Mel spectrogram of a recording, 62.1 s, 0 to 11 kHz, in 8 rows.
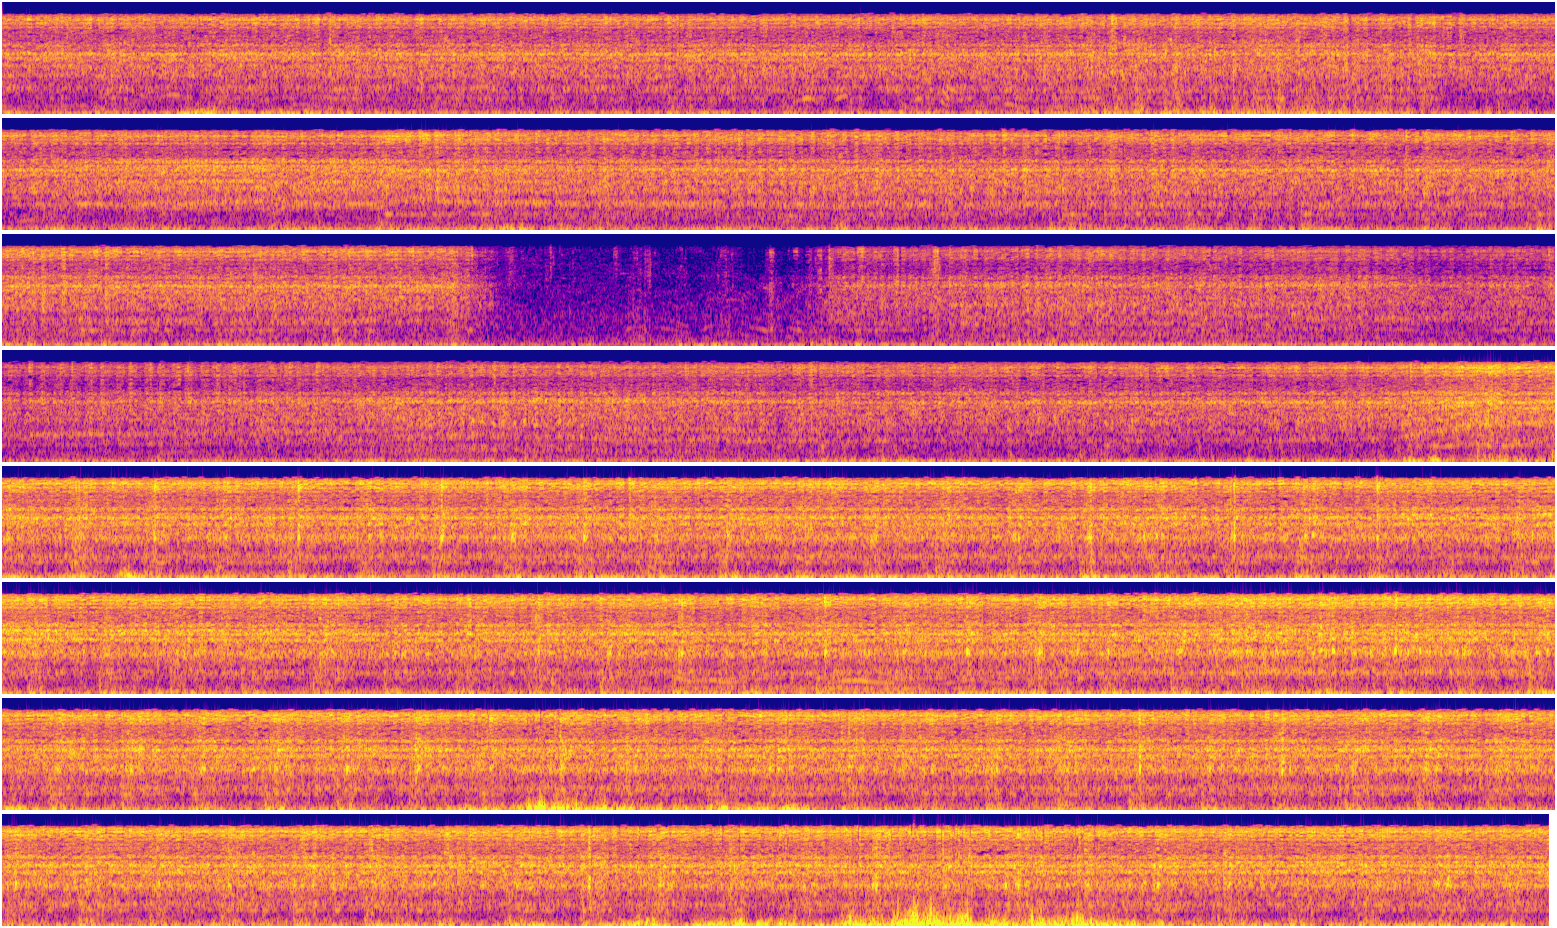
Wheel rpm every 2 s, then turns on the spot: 100, 100, 100, 100, 100, 100, 100, 100, 90, 20, 70, 60, 80, 80, 80, 140, 160, 160, 160, 160, 160, 160, 160, 160, 160, 160, 160, 160, 160, 160, 160.
none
